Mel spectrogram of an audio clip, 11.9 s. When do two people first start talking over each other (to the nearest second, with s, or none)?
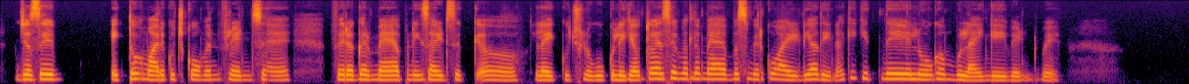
none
